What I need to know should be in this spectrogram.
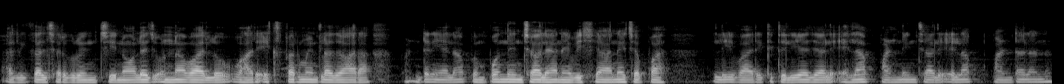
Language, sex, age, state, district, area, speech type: Telugu, male, 18-30, Telangana, Sangareddy, urban, spontaneous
